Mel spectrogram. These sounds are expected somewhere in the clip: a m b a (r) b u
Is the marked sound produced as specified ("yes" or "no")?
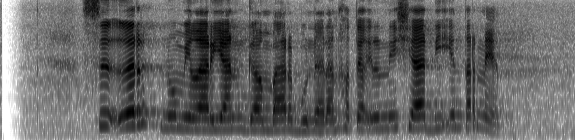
yes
